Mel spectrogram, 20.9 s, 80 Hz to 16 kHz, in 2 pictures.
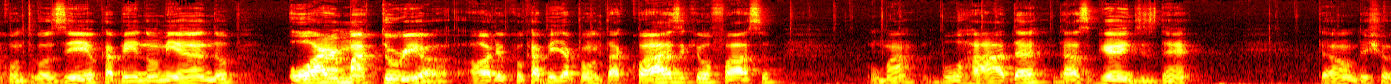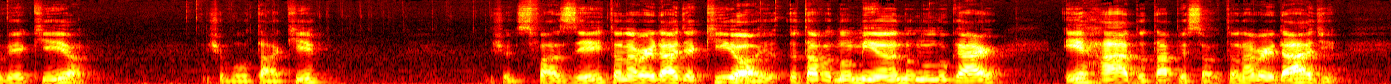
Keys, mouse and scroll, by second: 0.4 ctrl+z, 0.7 ctrl+z, 0.9 ctrl+z, 1.3 ctrl+z, 3.4 ctrl+z, 3.8 ctrl+z, 4.1 ctrl+z, 4.4 ctrl+z, 4.8 ctrl+z, 5.2 ctrl+z, 5.9 ctrl+z, 6.2 ctrl+z, 6.6 ctrl+z, 7.3 ctrl+z, 7.6 ctrl+z, 7.9 ctrl+z, 8.2 ctrl+z, 9.6 ctrl+z, 10.4 right click, 11.8 right click, 12.0 ctrl+z, 12.3 ctrl+z, 12.5 ctrl+z, 12.7 ctrl+z, 12.9 ctrl+z, 13.1 ctrl+z, 13.2 ctrl+z, 13.3 ctrl+z, 13.7 ctrl+z, 14.0 ctrl+z, 14.4 middle click, 16.2 click, 17.4 middle click, 18.0-19.3 scroll up 4.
